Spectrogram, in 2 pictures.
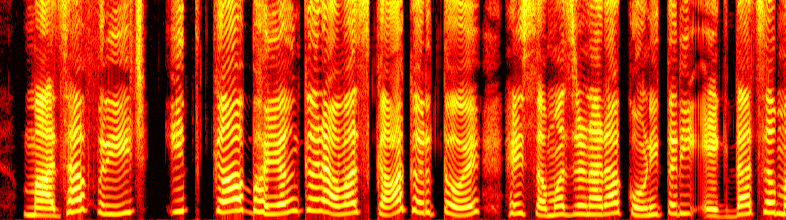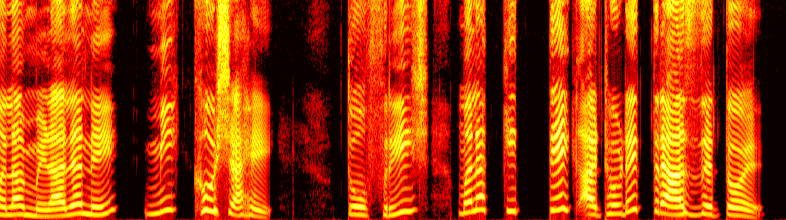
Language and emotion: Marathi, happy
